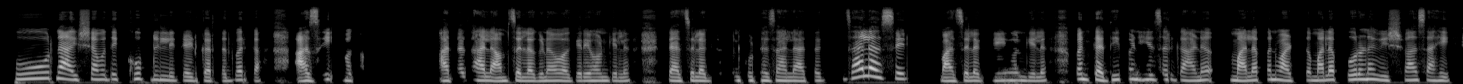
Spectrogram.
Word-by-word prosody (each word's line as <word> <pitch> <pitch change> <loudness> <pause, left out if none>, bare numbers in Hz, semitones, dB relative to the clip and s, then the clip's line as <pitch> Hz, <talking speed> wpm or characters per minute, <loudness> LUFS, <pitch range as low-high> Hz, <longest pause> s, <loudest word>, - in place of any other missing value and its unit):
पूर्ण 270 +3 +1
आयुष्यामध्ये 225 -1 +3
खूप 255 -4 -4
रिलेटेड 185 -4 -2
करतात 165 0 -3
बरं 210 0 -1
का, 160 - -3 0.4
आजही 175 +8 +2
बघा. 175 -2 -7 0.8
आता 180 +2 -1
झालं 185 -3 +3
आमचं 165 +4 +2
लग्न 165 0 0 0.2
वगैरे 170 +2 -3
होऊन 175 0 0
गेलं. 170 0 -5 0.4
त्याचं 170 0 +1
लग्न 170 +1 -4
कुठं 180 -1 -4
झालं 175 0 -1
आता 165 +2 -3 0.3
झालं 360 +4 +8
असेल. 270 -4 +3 0.3
माझं 160 +2 +2
लग्न 175 0 -3
होऊन 185 0 -2
गेलं. 170 +1 -2 0.3
पण 245 - +4
कधी 205 +1 +4
पण 235 -1 +1
हे 225 +1 0
जर 225 - -5
गाणं 185 +2 0 0.3
मला 175 +3 +4
पण 225 -1 0
वाटतं 190 0 -1
मला 190 +3 +3
पूर्ण 235 +2 +3
विश्वास 195 +1 0
आहे. 180 -2 -1
185 Hz, 165 wpm, -26 LUFS, 170-220 Hz, 0.8 s, झालं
